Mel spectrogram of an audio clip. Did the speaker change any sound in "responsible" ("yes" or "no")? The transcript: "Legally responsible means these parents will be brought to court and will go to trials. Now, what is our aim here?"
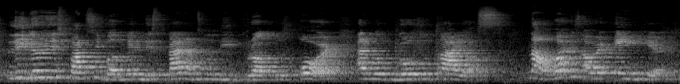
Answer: yes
